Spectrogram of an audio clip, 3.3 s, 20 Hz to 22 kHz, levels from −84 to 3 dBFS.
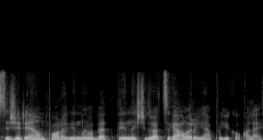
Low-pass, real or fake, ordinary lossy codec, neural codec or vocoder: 10.8 kHz; fake; AAC, 96 kbps; codec, 16 kHz in and 24 kHz out, 0.8 kbps, FocalCodec, streaming, 65536 codes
